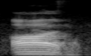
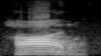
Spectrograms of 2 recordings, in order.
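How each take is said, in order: First: The word begins without an h sound. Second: The word begins with an h sound. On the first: The speaker calls it right. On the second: The speaker calls it wrong.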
